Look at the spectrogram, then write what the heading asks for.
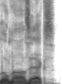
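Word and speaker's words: Lil Nas X: little little nine X how do you say it little nas X not a sex little now sex okay old town road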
